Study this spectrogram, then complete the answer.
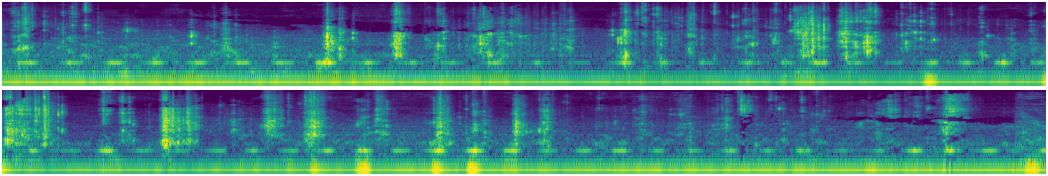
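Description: A plastic snack bag crinkles and rustles loudly.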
